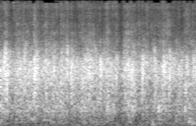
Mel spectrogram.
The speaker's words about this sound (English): Let's welcome, well, without further ado, let's give a big round of applause to Janet Ellis and Lorna Gibb.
